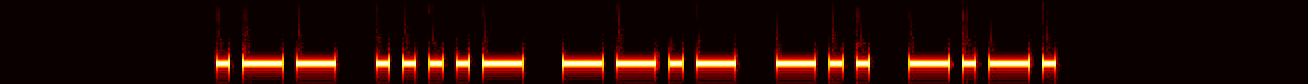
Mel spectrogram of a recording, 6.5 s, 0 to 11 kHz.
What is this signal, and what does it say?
Morse code, heard as a keyed tone, about 18 wpm, 700 Hz. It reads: W4QDC
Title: Speed Racing - USA 1x3 Call Signs 15wpm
